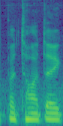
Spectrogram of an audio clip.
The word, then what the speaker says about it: Patante: VA pronounces Patante correctly in French.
